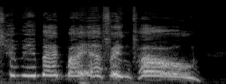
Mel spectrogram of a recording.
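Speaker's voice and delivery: mock shrieking, very high, ragged and drawn out. Retelling what a person in a clip yelled: imitating someone yelling. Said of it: "Why are you yelling like that?".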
